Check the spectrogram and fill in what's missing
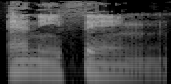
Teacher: Anything 结尾的这个是一个后鼻音，所以你的舌头舌根会顶上去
